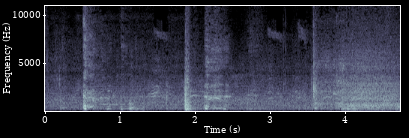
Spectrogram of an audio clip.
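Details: Adult man coughing after smoking a cigarette outdoors: three short, sharp coughs spaced a second or two apart over steady street traffic; cough.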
